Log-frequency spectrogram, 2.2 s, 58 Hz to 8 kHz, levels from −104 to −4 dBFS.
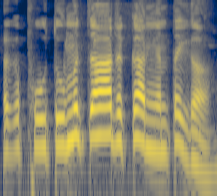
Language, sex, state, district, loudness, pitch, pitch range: Wancho, female, Arunachal Pradesh, Longding, -15 LUFS, 210 Hz, 185-250 Hz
